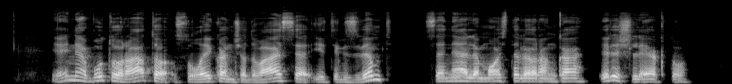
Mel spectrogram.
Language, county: Lithuanian, Panevėžys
